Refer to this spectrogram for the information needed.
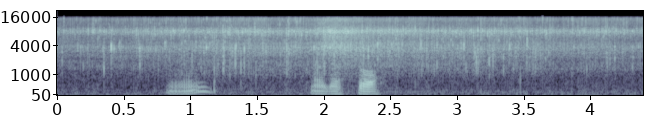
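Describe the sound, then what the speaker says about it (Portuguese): Fish coated in wheat flour fries in oil on a riverbank, giving a steady, close crackling sizzle throughout, while someone speaks briefly over it. "Fritando na beira de um rio ainda."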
